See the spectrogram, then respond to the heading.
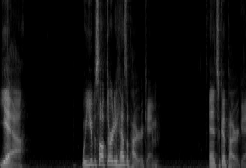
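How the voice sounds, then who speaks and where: Vocal fry runs through a man's medium-pitched voice. The tone is bright and sharp. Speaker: gaming streamer. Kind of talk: casual live stream chat. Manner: stuttering, halting.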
